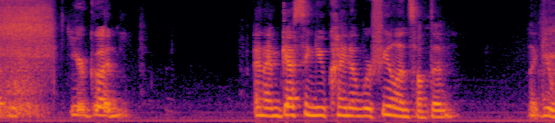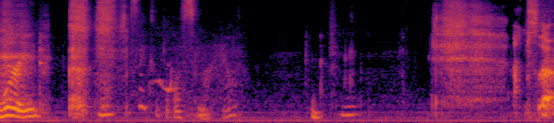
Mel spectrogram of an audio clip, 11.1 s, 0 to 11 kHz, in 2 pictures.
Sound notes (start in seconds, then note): 6.0 whispering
